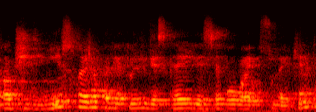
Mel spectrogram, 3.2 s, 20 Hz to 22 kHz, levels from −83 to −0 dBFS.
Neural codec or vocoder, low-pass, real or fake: codec, 32 kHz, 1.9 kbps, SNAC; 14.4 kHz; fake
